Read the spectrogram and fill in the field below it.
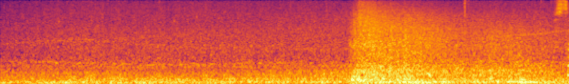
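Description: Thunderstorm in the video game Life Is Strange: Double Exposure: steady rain hiss throughout, then a loud thunderclap breaks in about midway and rumbles on to the end, with no voices.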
